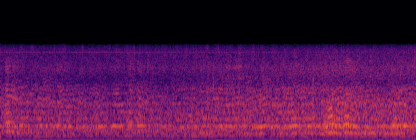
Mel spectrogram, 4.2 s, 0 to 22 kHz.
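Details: Short burst of honey bee buzzing at Grass Lake Sanctuary, week 6, July 25, 2011. A full, unbroken hum of many bees swells slightly toward the end.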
